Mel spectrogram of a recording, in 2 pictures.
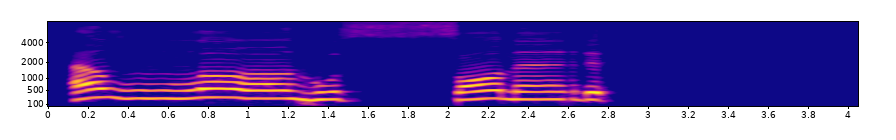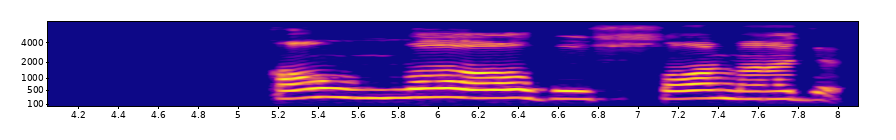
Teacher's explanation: Hu dan kesod ini idgham. Idghamnya betul-betul tidak kerasa panjang hu-nya, Bu. Tidak hus, tapi hus, langsung hus.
